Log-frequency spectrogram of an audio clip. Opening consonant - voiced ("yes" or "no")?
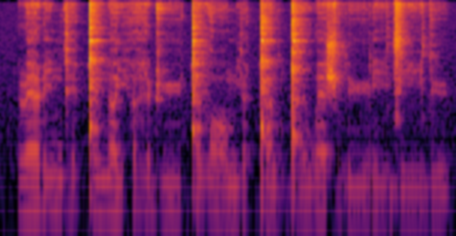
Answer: yes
